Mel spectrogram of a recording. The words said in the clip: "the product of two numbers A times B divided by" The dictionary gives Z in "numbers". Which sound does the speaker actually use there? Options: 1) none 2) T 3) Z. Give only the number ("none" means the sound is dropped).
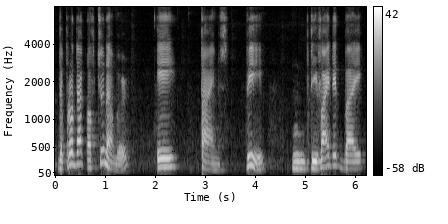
1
